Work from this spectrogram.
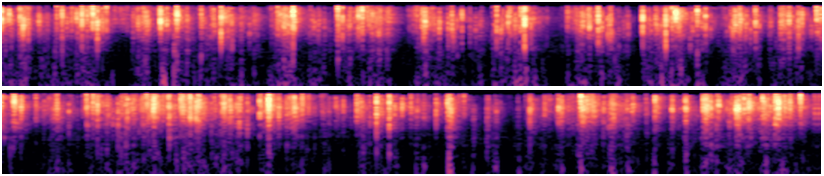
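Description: A full red dark chocolate bar in a plastic-paper wrapper is crinkled and scratched along its edges with long painted nails. Dense, bright crackling and scratchy rustles run steadily throughout, with soft low thumps underneath.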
